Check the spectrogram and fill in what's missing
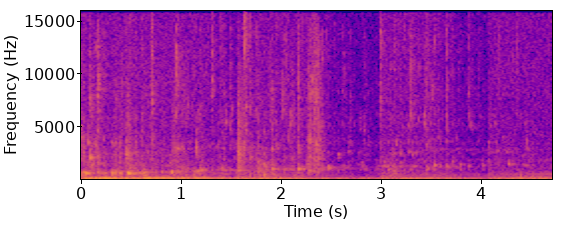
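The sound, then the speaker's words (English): Coconut water pours steadily out of an opened coconut into a cup, a continuous trickling splash with small drips, moderately loud, with no talking. “So after that, you can just take it out like that and just grab like a cup or like a straw. And just pour the out.”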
